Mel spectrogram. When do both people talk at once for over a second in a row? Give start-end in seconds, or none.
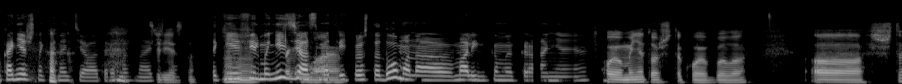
1.5-3.5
